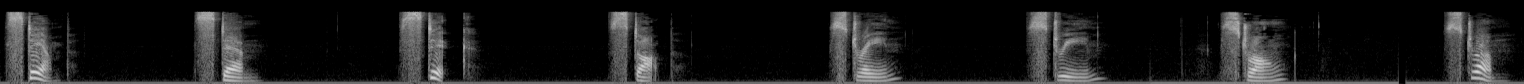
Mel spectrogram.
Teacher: with the s T we do not have a strong puff of air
